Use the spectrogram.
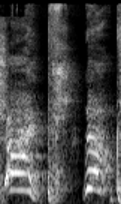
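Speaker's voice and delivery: high yelps of surrender; imitated panicked yelling. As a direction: act out a man giving up as guards pile on. Acts man being rushed by guards.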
